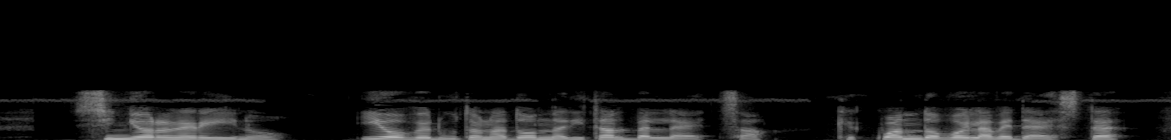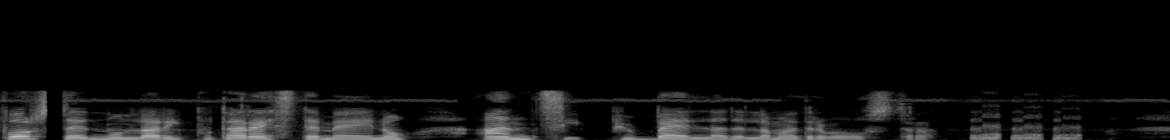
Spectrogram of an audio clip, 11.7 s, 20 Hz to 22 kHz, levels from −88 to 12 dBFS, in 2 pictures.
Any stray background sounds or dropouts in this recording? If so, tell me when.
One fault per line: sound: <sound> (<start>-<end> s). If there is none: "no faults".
sound: dropout (6.1-6.2 s)
sound: laugh (10.7-11.3 s)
